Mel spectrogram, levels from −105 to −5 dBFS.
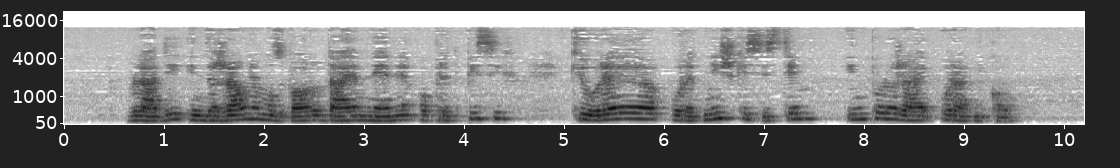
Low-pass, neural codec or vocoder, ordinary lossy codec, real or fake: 19.8 kHz; none; AAC, 32 kbps; real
